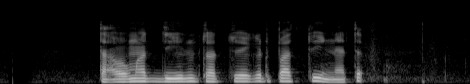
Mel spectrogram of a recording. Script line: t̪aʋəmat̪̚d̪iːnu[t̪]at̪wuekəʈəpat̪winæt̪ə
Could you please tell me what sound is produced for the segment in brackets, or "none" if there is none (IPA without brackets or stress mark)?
t̪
